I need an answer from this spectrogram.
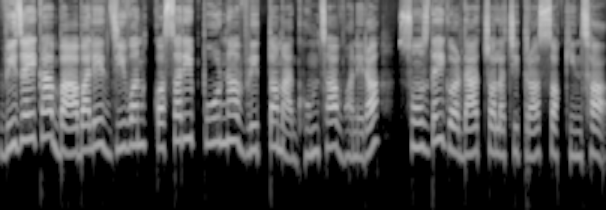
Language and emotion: Nepali, neutral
